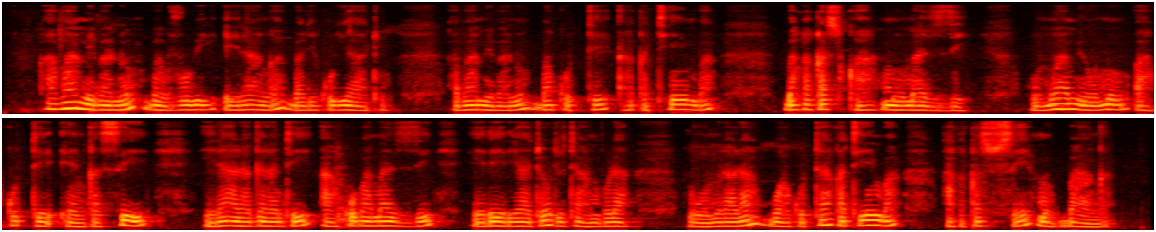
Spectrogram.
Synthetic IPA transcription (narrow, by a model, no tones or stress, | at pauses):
aβaːmiβano̞βavuβie̞ɾaŋɡaβalikuljaːtʰo̞ | aβaːmiβano̞βakutʰːe̞akatʰiːmba | βakakasu̥kʰamumazːi | o̞mwaːmio̞ːmuakutːe̞ːŋkasi | e̞ɾaːlaɡaːntʰiakuβamazːi | eɾe̞ːɾjaːto̞litaːmbula | ŋɡo̞ːmulalaβwaːkutːaːkatʰiːmbaːkakasu̥se̞mubːaːŋɡa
